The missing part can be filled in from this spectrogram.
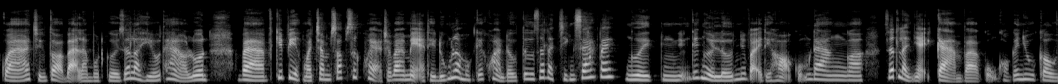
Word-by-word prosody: quá, 175 +6 +3
chứng 190 -8 -5
tỏ - - +2
bạn - - +4
là 160 - -2
một 170 +2 -10
người 170 -1 -1
rất 265 - -1
là 265 - +2
hiếu 190 -4 -3
thảo 225 -8 -1
luôn 220 +6 +3 0.3
và 200 -4 +7
cái 310 - +1
việc 250 -9 +3
mà 175 - +1
chăm 235 +1 +1
sóc 290 +5 +1
sức 330 +1 -2
khỏe 260 -5 -1
cho 190 - -3
ba 220 0 +3
mẹ 215 -1 +4
thì 185 - -4
đúng 190 +7 -3
là 325 +1 +2
một 230 - -5
cái 230 - -5
khoản 165 - -3
đầu 170 +1 -4
tư 245 +7 -5
rất 310 +4 -2
là 275 - -1
chính 225 -2 -7
xác 315 +6 +3
đấy. 345 0 +2
Người 215 -3 +1
ừm, 200 -1 -5
những 200 +8 -6
cái 300 - -4
người 255 -10 +1
lớn 180 +3 -1
như 255 - -4
vậy - - +3
thì - - -6
họ 180 -1 -1
cũng 240 - -9
đang, 210 -4 -1
a, 195 0 0 0.2
rất 335 +2 +2
là 370 - +3
nhạy - - +3
cảm 140 - +4
và 150 -1 +1
cũng - - -11
có 190 - -12
cái 220 +4 -5
nhu 235 -1 -4
cầu 190 -6 -2
220 Hz, 335 wpm, -21 LUFS, 185-250 Hz, 0.3 s, và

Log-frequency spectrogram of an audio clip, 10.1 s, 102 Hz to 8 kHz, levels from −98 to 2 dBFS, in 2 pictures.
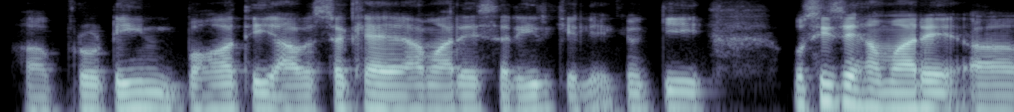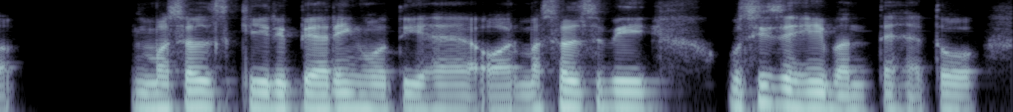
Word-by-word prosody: अ, 90 - -5
protein 105 +2 0
बहुत 100 +2 -1
ही 110 - +3
आवश्यक 100 +2 -2
है 100 -1 +5
हमारे 95 +1 0
शरीर 100 0 -2
के 95 - -4
लिए 105 - -8
क्योंकि 110 +1 -4 0.5
उसी 135 +4 +3
से 145 -1 +6
हमारे 110 -2 +4
अ, 100 -3 -3 0.6
मसल्स 110 +2 +2
की 115 - +2
रिपेयरिंग 105 0 +3
होती 100 0 -1
है 100 0 -3
और 95 +1 -3
मसल्स 110 +2 +1
भी 115 -1 +3 0.4
उसी 120 +4 -1
से 130 -2 +3
ही 110 -1 +3
बनते 100 0 -2
हैं। 95 -1 -8
तो 100 -1 -2
105 Hz, 170 wpm, -25 LUFS, 100-110 Hz, 0.6 s, से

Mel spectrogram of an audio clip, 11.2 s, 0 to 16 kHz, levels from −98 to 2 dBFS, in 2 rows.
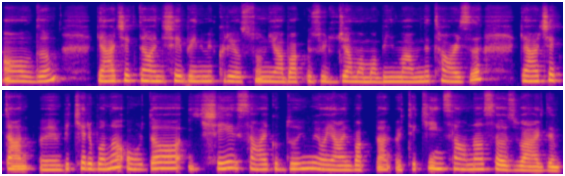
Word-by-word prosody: aldım. 220 +6 0 0.4
Gerçekten, 235 +2 +1
hani, 220 -1 +2
şey: 225 0 +1
"Beni 220 -1 0
mi 220 +1 -4
kırıyorsun? 210 -3 -1
Ya, 200 -1 -1
bak 195 +1 -2
üzüleceğim 210 -1 -2
ama." 195 -1 -2
bilmem 200 0 0
ne 220 - -3
tarzı 215 +5 0 0.4
gerçekten, 225 - +2
eee, 200 0 0
bir 225 - -4
kere 235 -1 +1
bana 250 +8 +4
orada 250 0 +2
hiç 235 -3 -7
şeye 260 +3 +3
saygı 220 -3 -3
duymuyor, 235 0 +2
yani, 190 -2 0
bak, 195 0 -2
ben 105 - -1
öteki 225 +6 -5
insana 230 -2 +1
söz 200 -5 +1
verdim, 165 -3 +1
220 Hz, 165 wpm, -23 LUFS, 200-235 Hz, 0.4 s, bana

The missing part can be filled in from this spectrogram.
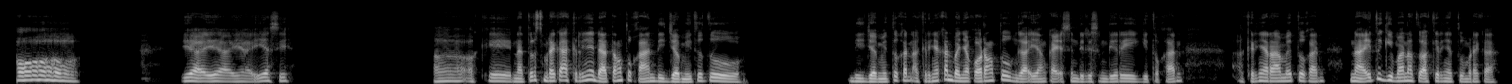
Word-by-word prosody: Oh. 195 -5 +3 1.1
Iya 165 0 +3
iya 150 +1 +2
iya, 135 +1 -5
iya 165 +3 +1
sih. 165 - -5 1.5
Oh 155 +2 -4
oke. 150 -3 -2
Nah, 135 - +1
terus 185 +6 -2
mereka 175 +2 +3
akhirnya 185 +5 0
datang 140 +2 +3
tuh 195 - -4
kan 130 +2 +2
di 145 -2 -1
jam 130 -2 +3
itu 140 +7 -1
tuh. 140 - +1 1.0
Di 145 -2 -3
jam 135 -2 +4
itu 130 +8 -2
kan 175 -4 -1
akhirnya 150 +4 -2
banyak 165 -9 +2
orang 155 +5 +3
tuh, 200 +1 +1
nggak 135 -5 +1
yang 130 - 0
kayak 130 -2 -2
sendiri-sendiri 135 -1 -2
gitu 125 -1 -8
kan, 125 +6 -2 0.6
akhirnya 160 +2 -1
rame 150 +1 +3
tuh 165 -1 -2
kan. 140 +2 -2 0.3
Nah 145 -3 +5
itu 160 - +1
gimana 175 -6 +2
tuh, 160 - +1
akhirnya 145 0 -2
tuh 135 0 -6
mereka, 130 -3 -4
150 Hz, 175 wpm, -23 LUFS, 135-165 Hz, 1.5 s, Nah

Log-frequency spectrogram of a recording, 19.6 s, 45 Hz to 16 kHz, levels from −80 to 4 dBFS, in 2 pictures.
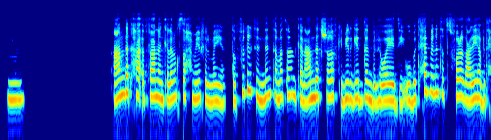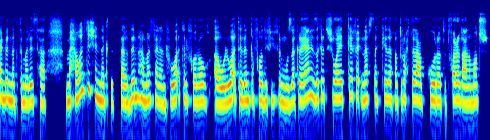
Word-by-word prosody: إمم. 245 +1 -1 1.8
عندك 310 +6 +4
حق 290 -4 +1
فعلًا 270 0 +2
كلامك 250 +3 -1
صح 275 -1 -6
100%، 235 -4 -1
طَب 230 -1 -3
فكرة 350 +2 0
إن 245 -1 +2
أنت 300 0 -3
مثلًا 280 +3 -2
كان 245 -5 -1
عندك 270 +5 +3
شغف 275 0 +1
كبير 250 0 0
جدًا 255 +2 -1
بالهواية 230 +1 +3
دي، 210 0 -6
وبتحب 250 +9 -1
إن 325 0 0
أنت 325 -2 -3
تتفرّج 280 -2 -2
عليها، 245 +3 +3
بتحب 245 +2 -1
إنك 235 -3 0
تمارسها، 225 -1 -1 0.4
ما 230 +1 +2
حاولتش 355 - +1
إنك 235 -4 +2
تستخدمها 235 +3 0
مثلًا 235 -2 -1
في 215 +3 -3
وقت 250 +2 +2
الفراغ 230 -2 -1
أو 205 0 +4
الوقت 245 +3 +4
اللي 240 0 +4
أنت 240 +1 -1
فاضي 240 -1 0
فيه 235 +1 -7
في 245 +1 -4
المذاكرة، 225 +2 -1
يعني 275 +4 +2
ذاكرت 270 +2 -2
شوية 260 0 +1
تكافئ 275 -1 -3
نفْسك 255 0 -2
كده 255 -2 0
فتروح 240 +2 -3
تلعب 245 -2 +2
كورة، 240 -2 +3
تتفرّج 235 +1 +1
على 210 0 +3
ماتش؟ 225 +1 -4
245 Hz, 170 wpm, -24 LUFS, 230-270 Hz, 1.8 s, عندك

